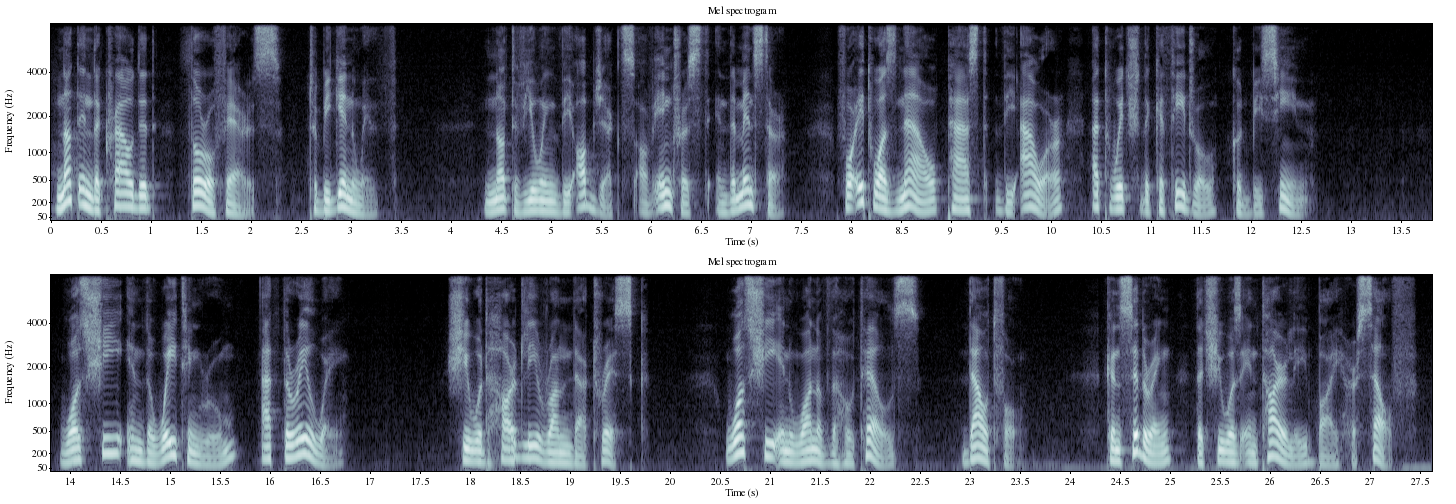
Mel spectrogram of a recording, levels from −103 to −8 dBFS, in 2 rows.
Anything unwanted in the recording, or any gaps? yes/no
no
